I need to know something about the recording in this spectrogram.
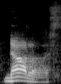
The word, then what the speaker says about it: Nautilus: I never know how to pronounce this. Natalius? I don't know. I thought it was Nautilus. I don't know. Nautilus, thank you.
